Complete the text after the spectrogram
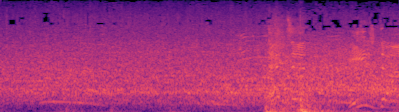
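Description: A body slams down hard onto a wrestling ring mat.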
